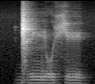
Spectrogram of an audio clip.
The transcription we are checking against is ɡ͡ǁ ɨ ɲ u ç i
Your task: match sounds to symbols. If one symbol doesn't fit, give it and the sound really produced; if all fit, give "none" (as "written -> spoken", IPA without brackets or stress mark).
ɨ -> i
